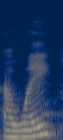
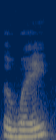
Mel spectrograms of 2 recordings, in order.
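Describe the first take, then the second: First: The first vowel is an open 'ah' sound. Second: The first vowel is a short 'uh' sound. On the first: The speaker calls it wrong. "the A in this word doesn't say ah, so you don't say away" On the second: The speaker calls it right. "It's not ah, but uh"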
